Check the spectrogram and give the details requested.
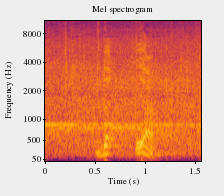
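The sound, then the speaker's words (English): A church audience applauds steadily for pastors as they sit down, the dense clapping forming a continuous wash of sound, with a couple of brief voiced calls rising over it. “Let's clap for them as they sit down.”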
